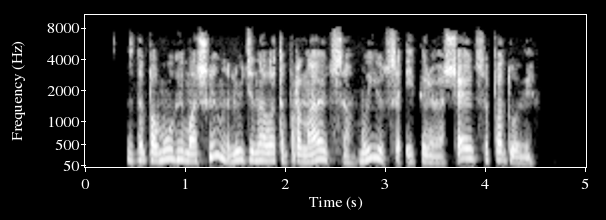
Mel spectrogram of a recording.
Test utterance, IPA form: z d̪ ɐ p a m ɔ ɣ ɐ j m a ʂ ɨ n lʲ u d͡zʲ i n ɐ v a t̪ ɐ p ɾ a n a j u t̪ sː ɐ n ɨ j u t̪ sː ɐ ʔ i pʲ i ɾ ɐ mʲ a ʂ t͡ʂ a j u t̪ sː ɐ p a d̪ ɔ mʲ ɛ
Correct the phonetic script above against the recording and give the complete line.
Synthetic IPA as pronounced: z d̪ ɐ p a m ɔ ɣ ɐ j m a ʂ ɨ n lʲ u d͡zʲ i n a v ɐ t̪ ɐ p ɾ a n a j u t̪ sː ɐ m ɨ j u t̪ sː ɐ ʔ i pʲ ɛ ɾ ɐ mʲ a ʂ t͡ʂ a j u t̪ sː ɐ p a d̪ ɔ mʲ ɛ

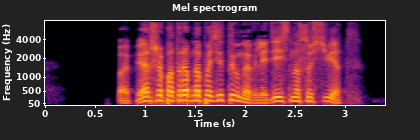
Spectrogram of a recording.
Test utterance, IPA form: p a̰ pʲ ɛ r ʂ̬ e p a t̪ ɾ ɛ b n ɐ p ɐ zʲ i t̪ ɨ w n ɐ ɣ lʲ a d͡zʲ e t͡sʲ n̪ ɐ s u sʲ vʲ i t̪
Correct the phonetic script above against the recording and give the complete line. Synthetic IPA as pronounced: p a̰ pʲ ɛ r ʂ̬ ɛ p a t̪ ɾ ɛ b n ɐ p ɐ zʲ i t̪ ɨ w n ɐ ɣ lʲ a d͡zʲ e t͡sʲ n̪ ɐ s u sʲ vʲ ɛ t̪

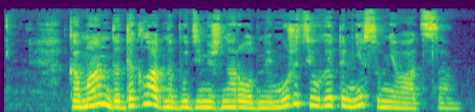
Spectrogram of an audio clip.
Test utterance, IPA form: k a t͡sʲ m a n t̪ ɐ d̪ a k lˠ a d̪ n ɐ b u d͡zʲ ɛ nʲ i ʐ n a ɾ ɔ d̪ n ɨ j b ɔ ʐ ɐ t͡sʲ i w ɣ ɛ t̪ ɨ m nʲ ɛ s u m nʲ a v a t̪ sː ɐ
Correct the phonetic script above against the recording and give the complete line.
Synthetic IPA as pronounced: k a m a n d̪ ɐ d̪ a k lˠ a d̪ n ɐ b u d͡zʲ ɛ mʲ i ʐ n a ɾ ɔ d̪ n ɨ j m ɔ ʐ ɐ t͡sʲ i w ɣ ɛ t̪ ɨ m nʲ ɛ s u m nʲ a v a t̪ sː ɐ

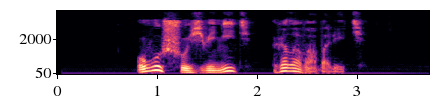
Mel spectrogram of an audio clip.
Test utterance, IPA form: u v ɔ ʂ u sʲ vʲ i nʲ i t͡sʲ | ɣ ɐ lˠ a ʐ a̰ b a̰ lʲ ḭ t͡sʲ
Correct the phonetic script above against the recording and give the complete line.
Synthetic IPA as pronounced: u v u ʂ u zʲ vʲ i nʲ i t͡sʲ | ɣ ɐ lˠ a v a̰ b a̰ lʲ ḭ t͡sʲ

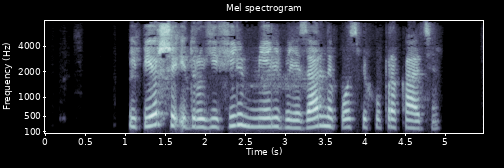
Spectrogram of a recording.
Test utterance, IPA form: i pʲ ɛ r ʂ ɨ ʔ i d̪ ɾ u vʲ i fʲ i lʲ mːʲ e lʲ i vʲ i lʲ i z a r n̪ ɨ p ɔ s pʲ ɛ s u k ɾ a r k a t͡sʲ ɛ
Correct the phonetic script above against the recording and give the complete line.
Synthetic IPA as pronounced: i pʲ ɛ r ʂ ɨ ʔ i d̪ ɾ u ɣʲ i fʲ i lʲ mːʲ e lʲ i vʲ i lʲ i z a r n̪ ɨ p ɔ s pʲ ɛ x u p ɾ a k a t͡sʲ ɛ

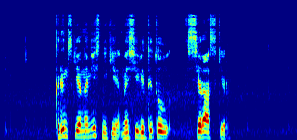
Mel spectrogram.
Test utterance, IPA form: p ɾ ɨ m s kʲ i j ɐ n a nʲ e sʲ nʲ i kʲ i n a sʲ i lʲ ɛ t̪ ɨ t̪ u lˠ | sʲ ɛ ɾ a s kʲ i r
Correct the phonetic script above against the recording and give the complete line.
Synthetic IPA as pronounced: k ɾ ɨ m s kʲ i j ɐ n a mʲ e sʲ nʲ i kʲ i n a sʲ i lʲ i t̪ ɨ t̪ u lˠ | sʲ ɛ ɾ a s kʲ i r

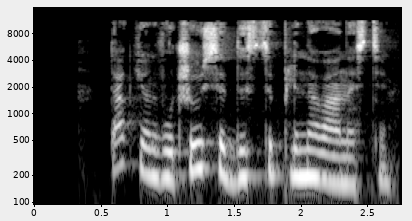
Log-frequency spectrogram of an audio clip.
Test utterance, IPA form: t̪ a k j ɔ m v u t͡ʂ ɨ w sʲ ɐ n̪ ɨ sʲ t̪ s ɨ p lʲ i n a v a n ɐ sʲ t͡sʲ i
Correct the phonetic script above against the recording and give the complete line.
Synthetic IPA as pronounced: t̪ a k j ɔ n v u t͡ʂ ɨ w sʲ ɐ d̪ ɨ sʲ t̪ s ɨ p lʲ i n a v a n ɐ sʲ t͡sʲ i

